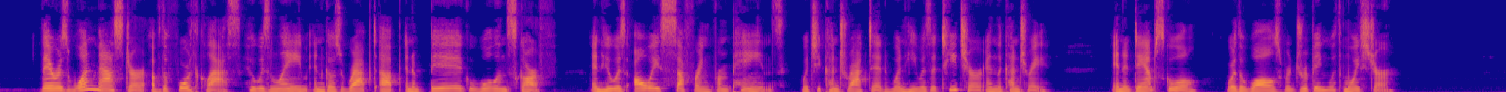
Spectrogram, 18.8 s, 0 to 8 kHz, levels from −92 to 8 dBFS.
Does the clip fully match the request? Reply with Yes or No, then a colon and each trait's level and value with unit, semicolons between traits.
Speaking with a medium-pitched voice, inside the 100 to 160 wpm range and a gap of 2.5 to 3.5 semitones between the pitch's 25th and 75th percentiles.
No: medium, 165 Hz; average, 155 wpm; average, 3.9 semitones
